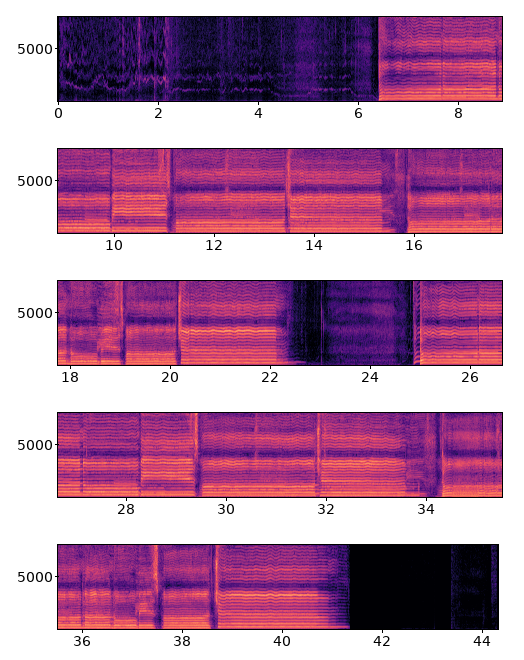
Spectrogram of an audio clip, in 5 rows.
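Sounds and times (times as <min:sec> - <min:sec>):
alto choir singing: 0:06.4 - 0:22.6, 0:24.9 - 0:41.0.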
